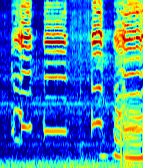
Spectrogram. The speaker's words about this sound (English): That's a dog. Oh. You thought it was a koala, didn't you? I thought it was a bird, and I was like, oh. It's a dog.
